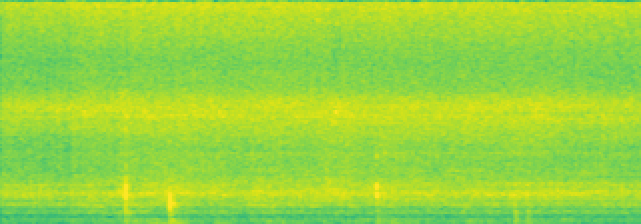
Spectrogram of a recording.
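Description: Fusilli pasta sizzling in hot oil and tomato masala in a kadhai, a steady hiss, with a few sharp clicks of the spatula against the pan as it is stirred, two about a second in and one near three seconds.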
